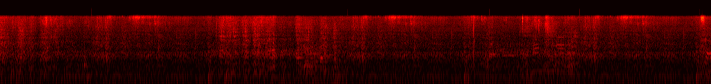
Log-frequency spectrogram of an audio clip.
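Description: Indistinct voices of people talking at a distance, over a steady noisy outdoor background.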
